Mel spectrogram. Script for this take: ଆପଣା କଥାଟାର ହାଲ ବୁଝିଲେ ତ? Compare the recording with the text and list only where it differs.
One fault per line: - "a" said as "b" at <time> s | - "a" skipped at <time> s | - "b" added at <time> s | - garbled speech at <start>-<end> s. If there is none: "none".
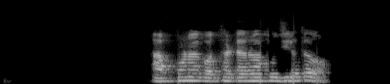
- "ହାଲ" skipped at 2.6 s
